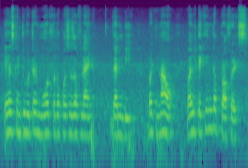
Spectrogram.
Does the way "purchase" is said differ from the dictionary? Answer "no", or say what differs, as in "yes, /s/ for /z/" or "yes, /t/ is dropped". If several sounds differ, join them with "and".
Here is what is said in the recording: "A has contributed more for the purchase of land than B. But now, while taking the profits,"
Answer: yes, /s/ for /tʃ/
